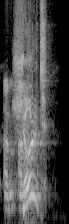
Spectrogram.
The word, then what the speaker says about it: Schulte: Schulte. You got to say it like Schulte.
